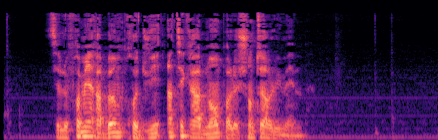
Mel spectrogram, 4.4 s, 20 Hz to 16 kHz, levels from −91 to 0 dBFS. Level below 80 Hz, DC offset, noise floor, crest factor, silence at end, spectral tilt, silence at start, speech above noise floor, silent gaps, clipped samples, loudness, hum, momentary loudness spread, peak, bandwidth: -40 dBFS; under 0.1%; -53 dBFS; 18 dB; 1.3 s; -4.5 dB/octave; 0.5 s; 35 dB; none; under 0.1%; -18 LUFS; none; 11 LU; -2 dBFS; 11.5 kHz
